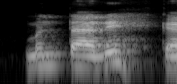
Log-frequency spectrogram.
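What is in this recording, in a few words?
"mentarikhkan", Malay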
